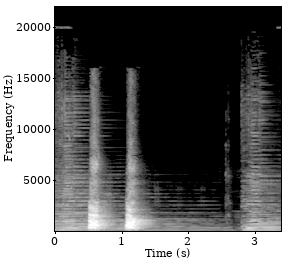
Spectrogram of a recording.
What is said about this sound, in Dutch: Maar als ik vervolgens met mijn hond in het restaurant zit en hij blijft maar blaffen, ja, dan werkt het allemaal niet.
